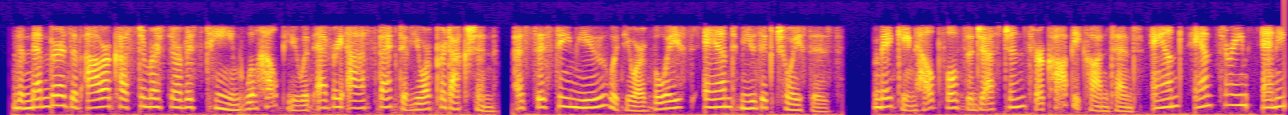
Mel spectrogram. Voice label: female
